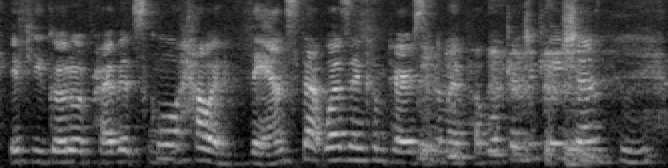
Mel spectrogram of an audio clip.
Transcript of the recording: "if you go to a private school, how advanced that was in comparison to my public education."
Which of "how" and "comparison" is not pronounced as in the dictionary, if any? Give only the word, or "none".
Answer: none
